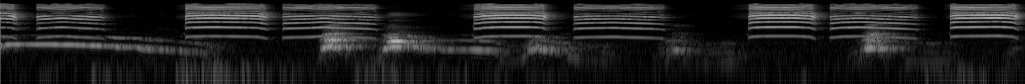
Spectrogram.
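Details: Dog howls: a lower drawn-out tone sliding downward at the start, then repeated high, steady whining notes interrupted by rough, lower barking and yelping sounds, with several voices overlapping.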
